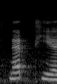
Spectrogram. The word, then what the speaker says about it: แนทเทียร์: คอมเมนท์ มาก ๆ เลย ก็ คือ อ่าน ว่า ว่า เป็น ชื่อ ยี่ห้อ หรือ เขา เรียก ว่า ชื่อ ยี่ห้อ นั่น แหละ เนาะ แนท เทีย อยู่ ดี น้ำ ตา เทียม บรรเทา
